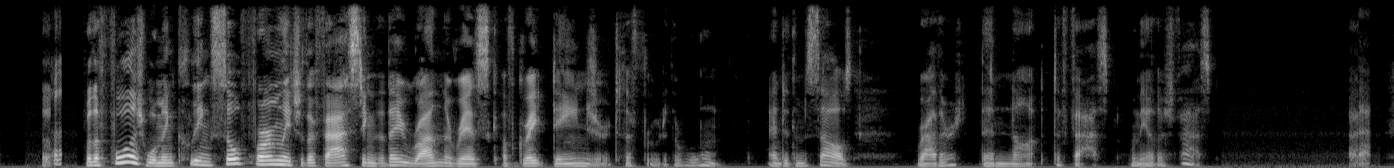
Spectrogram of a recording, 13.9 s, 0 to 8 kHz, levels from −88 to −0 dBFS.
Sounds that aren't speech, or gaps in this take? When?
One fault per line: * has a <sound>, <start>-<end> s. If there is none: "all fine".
* has a laugh, 0.4-0.6 s
* has a laugh, 13.5-13.7 s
